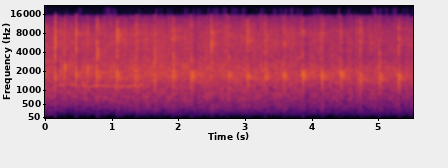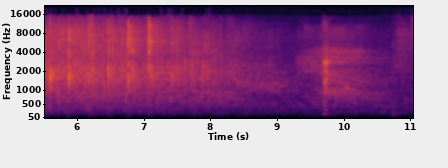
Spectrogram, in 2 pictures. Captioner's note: cheers and applause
